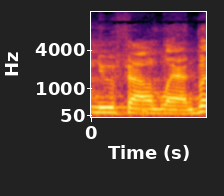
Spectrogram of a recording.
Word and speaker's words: Newfoundland: Am I pronouncing that right, Deirdre? Newfoundland? That's what I was taught, but I'm American. You're Canadian. – Newfoundland. – You can tell me these things. Newfoundland? Okay, good.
